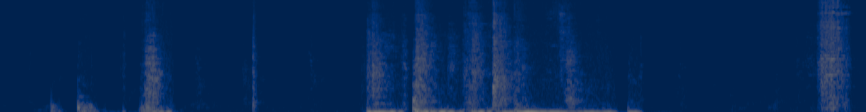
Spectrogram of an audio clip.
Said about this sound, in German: Und ja, ich gebe, ich würde dir und allen gerne mal eine Sekunde Zeit geben, dem nachzusinnen, während ich hier aufstehe und meine Vorhänge zumache, weil in Hamburg echt mal die Sonne so scheint, dass sie genau in meinem Gesicht ist.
